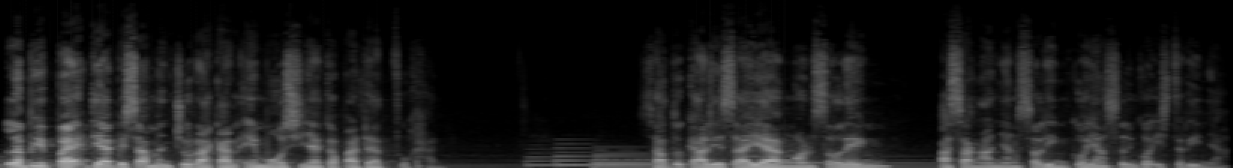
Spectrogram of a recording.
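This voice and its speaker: A woman pastor preaching a sermon in a church, lively and expressive, now and then acting out quoted voices. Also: medium pitch.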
